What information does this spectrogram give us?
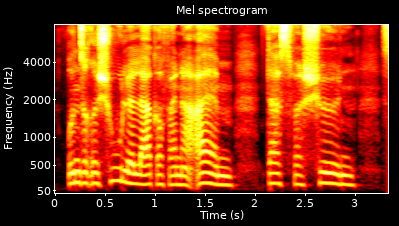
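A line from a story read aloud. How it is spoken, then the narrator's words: Sighing. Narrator (German): seufzt Michi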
